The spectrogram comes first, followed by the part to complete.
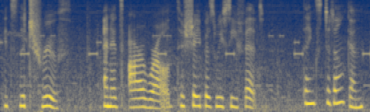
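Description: Girl acting scheming student rebel, highish voice, smug and rousing, noisy background, radio play. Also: measured pace. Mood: triumphant. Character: scheming, triumphant young female student rebel. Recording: clear background noise.

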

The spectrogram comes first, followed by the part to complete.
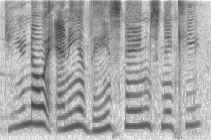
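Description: A woman's voice: very high voice, a little fast, a little mellow. A woman playing an eager, friendly young female investigator in an audio drama, perky and emphatic. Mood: urgent.

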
